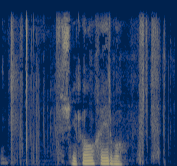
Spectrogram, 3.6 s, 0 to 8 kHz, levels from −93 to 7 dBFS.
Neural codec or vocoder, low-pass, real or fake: none; 7.2 kHz; real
